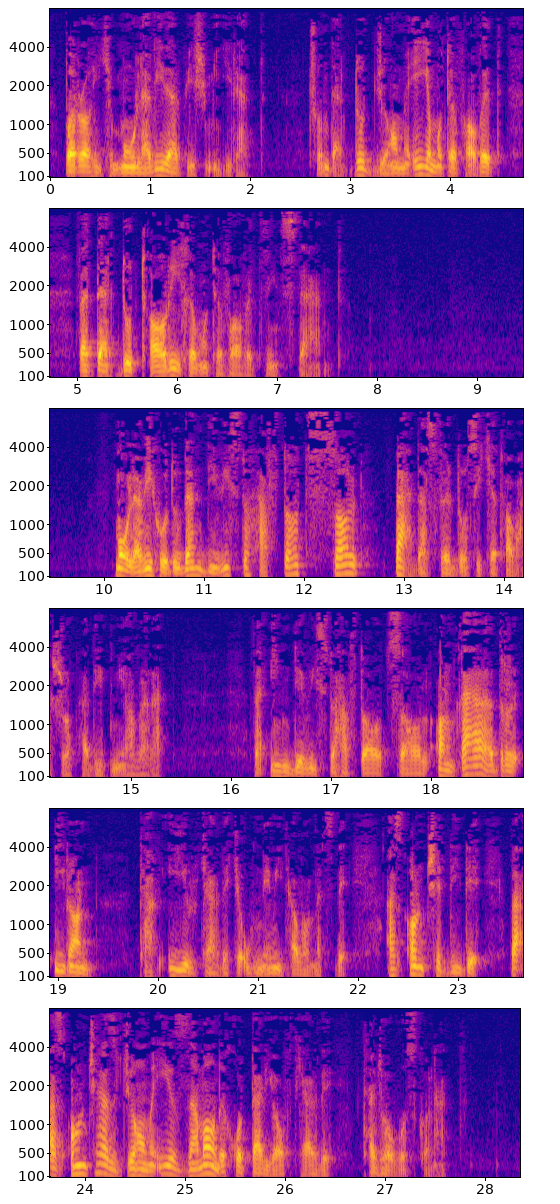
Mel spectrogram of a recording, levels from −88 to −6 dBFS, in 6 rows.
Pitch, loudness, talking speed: 140 Hz, -22 LUFS, 125 wpm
